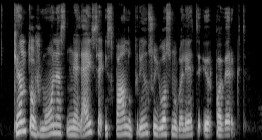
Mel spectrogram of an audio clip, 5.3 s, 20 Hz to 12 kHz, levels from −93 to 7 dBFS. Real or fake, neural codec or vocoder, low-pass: real; none; 10.8 kHz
